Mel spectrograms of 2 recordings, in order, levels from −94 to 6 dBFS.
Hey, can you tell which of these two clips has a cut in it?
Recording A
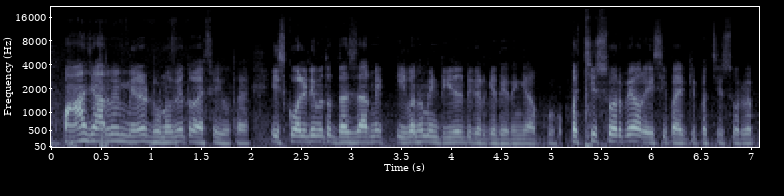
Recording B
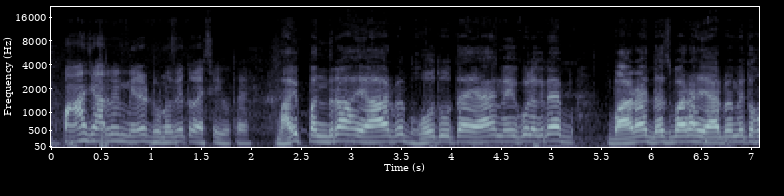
A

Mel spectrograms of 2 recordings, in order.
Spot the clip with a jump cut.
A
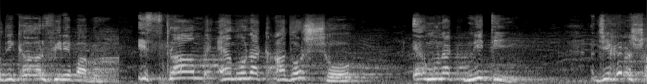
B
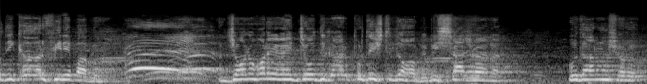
A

